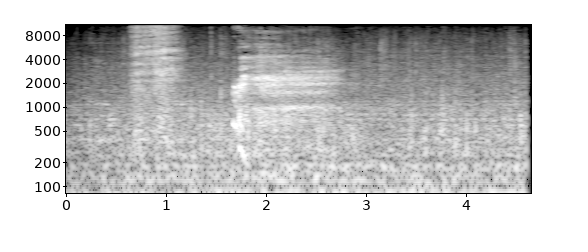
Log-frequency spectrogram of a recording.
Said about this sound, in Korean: 당신은 코를 한번 훌쩍인다.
